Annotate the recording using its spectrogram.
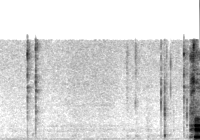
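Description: Quiet room tone broken by a few faint, short clicks: two close together about a quarter-second in and a sharper one shortly before the end, after which a man starts speaking.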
